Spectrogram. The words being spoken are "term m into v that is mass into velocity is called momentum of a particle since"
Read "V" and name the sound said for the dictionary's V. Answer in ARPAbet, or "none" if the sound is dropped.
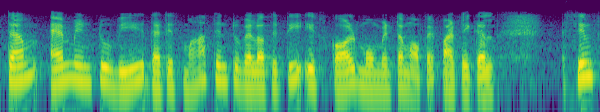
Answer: V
